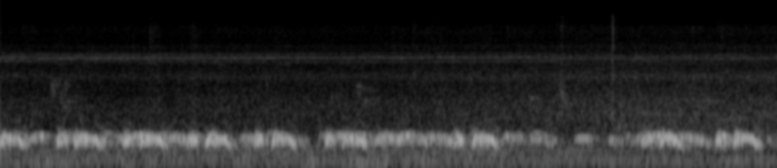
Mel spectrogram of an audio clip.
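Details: Spotted dove of Thai stock, kept in a cage, cooing against a decoy in a contest. Nearly continuous run of soft, rolling mid-pitched coos with brief gaps, fairly even in loudness.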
